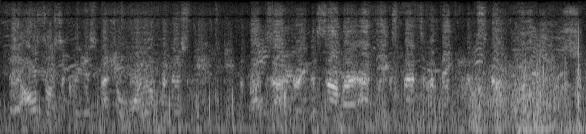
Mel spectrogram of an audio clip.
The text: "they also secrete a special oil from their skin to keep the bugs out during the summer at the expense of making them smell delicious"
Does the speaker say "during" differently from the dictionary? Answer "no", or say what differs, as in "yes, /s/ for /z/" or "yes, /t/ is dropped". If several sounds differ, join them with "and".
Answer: no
